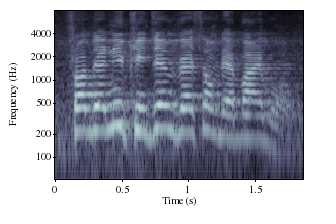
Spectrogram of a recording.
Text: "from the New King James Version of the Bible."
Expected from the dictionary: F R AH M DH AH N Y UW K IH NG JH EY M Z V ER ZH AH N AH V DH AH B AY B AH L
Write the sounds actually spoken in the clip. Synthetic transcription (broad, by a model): F R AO M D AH N Y UW K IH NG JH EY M V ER SH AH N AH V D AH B AY B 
